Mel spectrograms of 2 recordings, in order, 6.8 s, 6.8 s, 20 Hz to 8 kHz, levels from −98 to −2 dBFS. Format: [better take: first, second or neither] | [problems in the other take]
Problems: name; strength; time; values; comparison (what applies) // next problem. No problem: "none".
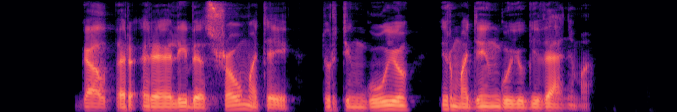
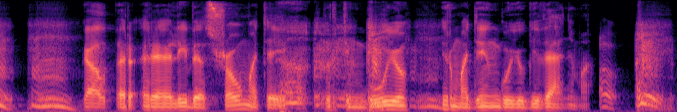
first | background sound (Cough); 9 dB below the speech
